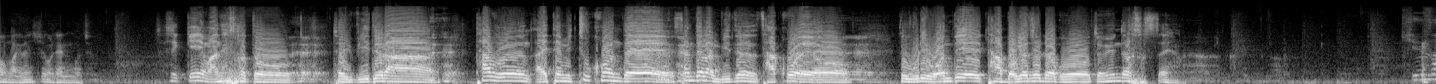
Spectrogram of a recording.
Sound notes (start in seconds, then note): 11.1 laughs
